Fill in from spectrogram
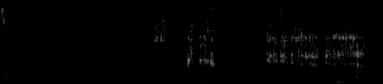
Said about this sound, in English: Kirsty poured the water into the glass.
